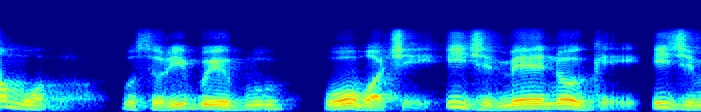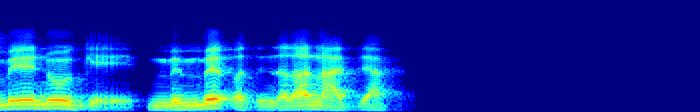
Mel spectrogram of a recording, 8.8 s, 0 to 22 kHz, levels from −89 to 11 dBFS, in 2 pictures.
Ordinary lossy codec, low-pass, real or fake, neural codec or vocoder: none; none; fake; codec, 16 kHz, 0.3 kbps, FocalCodec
